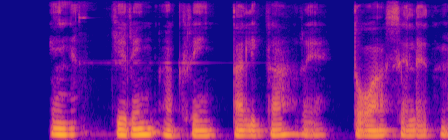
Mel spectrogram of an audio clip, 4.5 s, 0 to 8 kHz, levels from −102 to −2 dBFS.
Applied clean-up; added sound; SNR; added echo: neural mask model DeepFilterNet 3.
